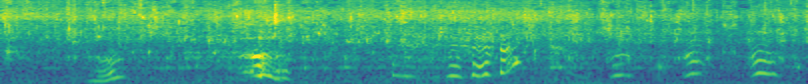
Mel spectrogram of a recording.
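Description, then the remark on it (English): Water runs steadily indoors at home, like a tap left on, with a constant hiss and bubbly gurgles and splashes rising and falling over a few seconds at moderate volume. “Is this the reason our water bill is through the roof?!”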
